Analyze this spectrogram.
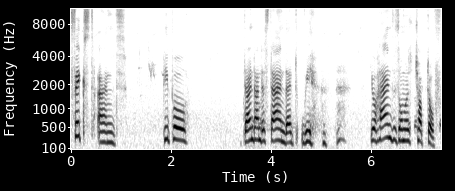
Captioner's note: laughs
